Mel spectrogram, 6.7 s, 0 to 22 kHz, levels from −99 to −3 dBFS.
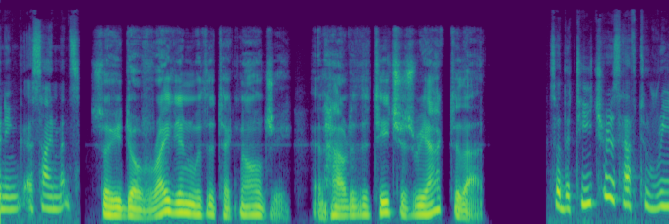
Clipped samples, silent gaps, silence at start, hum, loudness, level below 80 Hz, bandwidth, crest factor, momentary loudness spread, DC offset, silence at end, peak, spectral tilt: under 0.1%; 0.80-0.85 s, 4.91-5.46 s; 0 s; none; -21 LUFS; -50 dBFS; 14.5 kHz; 16 dB; 11 LU; under 0.1%; 0 s; -4 dBFS; -6.5 dB/octave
